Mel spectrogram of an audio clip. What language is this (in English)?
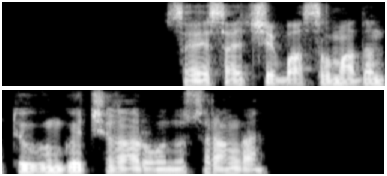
Kyrgyz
